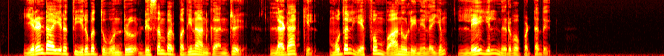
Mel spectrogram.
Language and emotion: Tamil, neutral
